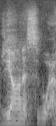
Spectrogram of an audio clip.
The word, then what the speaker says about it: Giannis: take everybody out if Giannis. I don't know. It's going to be bad. See the G is silent. It's Giannis. Giannis.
